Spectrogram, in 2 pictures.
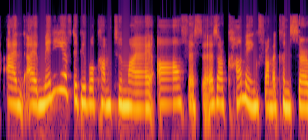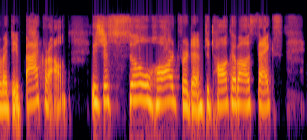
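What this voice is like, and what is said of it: Middle Eastern accent. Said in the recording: “from my accent that I have a Middle Eastern background”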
